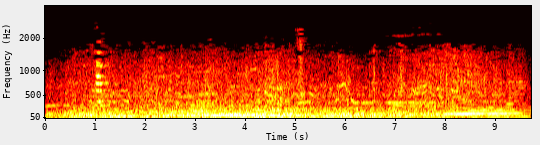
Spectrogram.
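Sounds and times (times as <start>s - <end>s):
city ambience: 0.0s - 9.7s.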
